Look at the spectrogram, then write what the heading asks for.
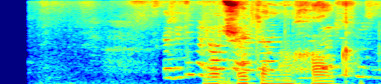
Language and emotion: Russian, sad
